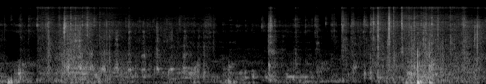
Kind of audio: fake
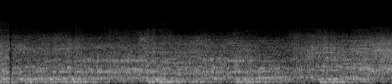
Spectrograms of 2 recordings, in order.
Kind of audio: fake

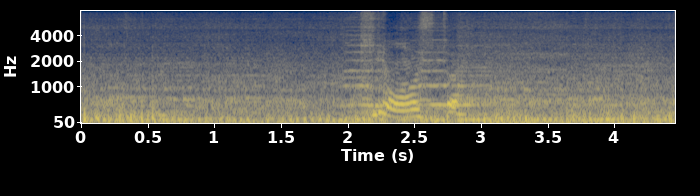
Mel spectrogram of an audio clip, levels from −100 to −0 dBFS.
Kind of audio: fake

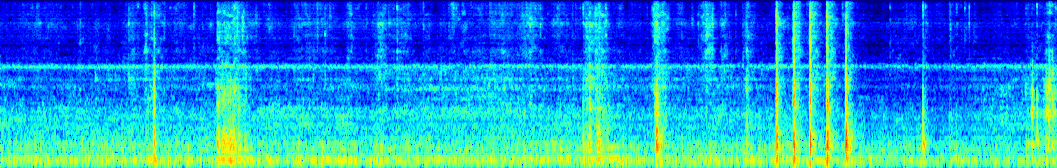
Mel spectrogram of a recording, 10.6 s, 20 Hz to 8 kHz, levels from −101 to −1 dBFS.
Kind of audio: fake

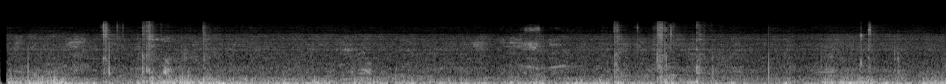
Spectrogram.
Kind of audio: fake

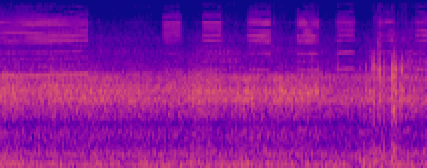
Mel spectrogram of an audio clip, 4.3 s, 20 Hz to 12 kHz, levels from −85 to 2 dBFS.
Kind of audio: real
